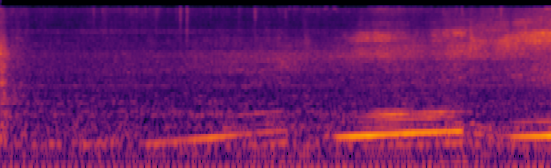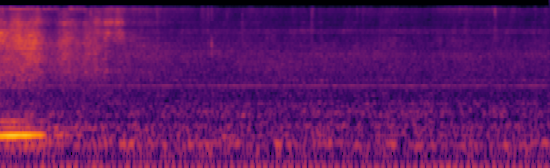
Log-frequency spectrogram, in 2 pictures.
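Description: Meat sizzles softly on a grill.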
